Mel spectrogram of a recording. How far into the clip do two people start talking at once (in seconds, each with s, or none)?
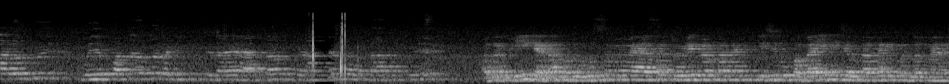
none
